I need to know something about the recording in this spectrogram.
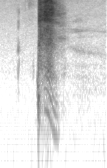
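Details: Sneezing fit attributed to allergies, a change in the weather and fatigue, with throat pain from the sneezes: a soft intake of breath, then one sharp, explosive sneeze with a voiced trailing sound.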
